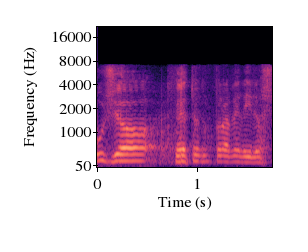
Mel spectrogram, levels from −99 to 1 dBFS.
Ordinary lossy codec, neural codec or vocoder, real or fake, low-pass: MP3, 48 kbps; codec, 16 kHz in and 24 kHz out, 0.4 kbps, LongCat-Audio-Codec, fine tuned four codebook decoder; fake; 7.2 kHz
